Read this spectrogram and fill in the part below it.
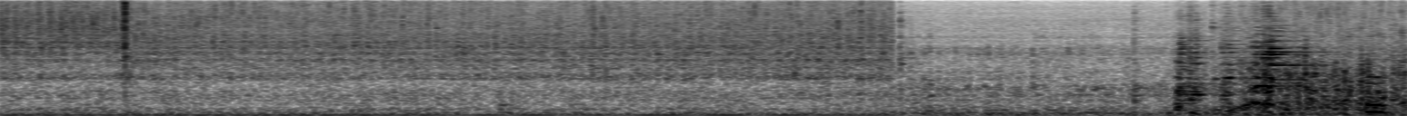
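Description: Vegetables frying in a hot pot over high heat for Senegalese jollof rice, a steady sizzling hiss with a low hum underneath, then a brief burst of louder crackling and stirring near the end.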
